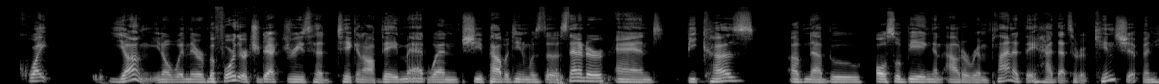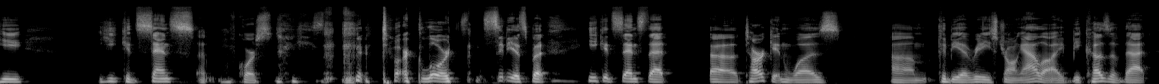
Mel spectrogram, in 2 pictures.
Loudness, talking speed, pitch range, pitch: -27 LUFS, 165 wpm, 110-135 Hz, 120 Hz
